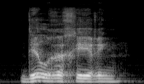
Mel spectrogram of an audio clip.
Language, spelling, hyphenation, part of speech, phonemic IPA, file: Dutch, deelregering, deel‧re‧ge‧ring, noun, /ˈdeːl.rəˌɣeː.rɪŋ/, Nl-deelregering.ogg
- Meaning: a regional government, a government operating at a subnational level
